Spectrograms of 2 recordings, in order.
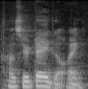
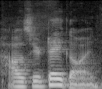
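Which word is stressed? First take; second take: day; day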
